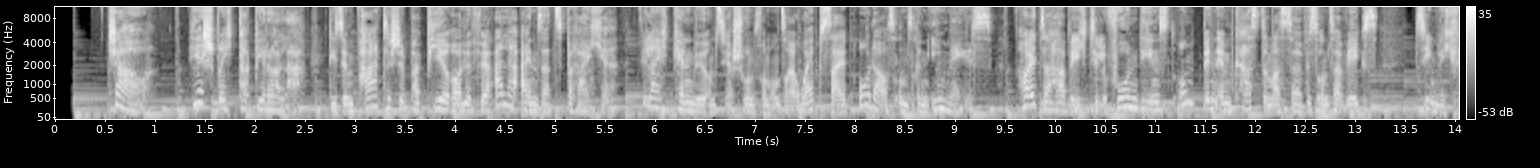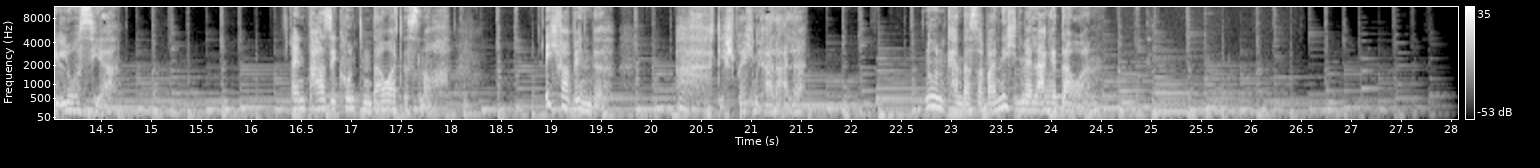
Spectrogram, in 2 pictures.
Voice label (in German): telefonansage herzlich laechelnd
